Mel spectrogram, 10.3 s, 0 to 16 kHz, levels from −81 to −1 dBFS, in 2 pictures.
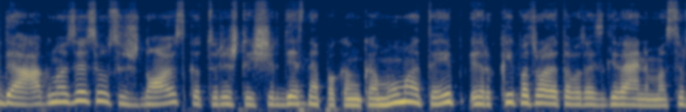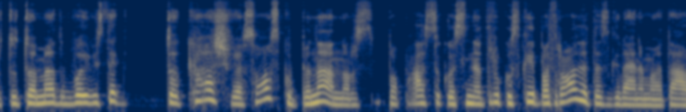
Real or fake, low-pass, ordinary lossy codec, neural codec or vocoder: real; 14.4 kHz; Opus, 24 kbps; none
